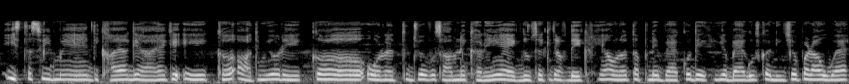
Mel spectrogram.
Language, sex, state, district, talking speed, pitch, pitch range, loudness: Hindi, female, Delhi, New Delhi, 270 wpm, 220 Hz, 205-230 Hz, -15 LUFS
